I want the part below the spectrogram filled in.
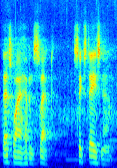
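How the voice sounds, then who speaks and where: Guy playing a worn-out arctic doctor doing a grim audio log, lowish voice, muffled noisy recording. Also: moderate pace, bright, forceful tone. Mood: exhausted, paranoid. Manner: grim, confessional, clipped short sentences. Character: haunted, exhausted male Arctic research doctor recording a log. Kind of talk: audio drama personal log narration.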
